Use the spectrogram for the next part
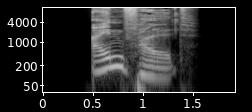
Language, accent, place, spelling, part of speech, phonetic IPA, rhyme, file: German, Germany, Berlin, einfallt, verb, [ˈaɪ̯nˌfalt], -aɪ̯nfalt, De-einfallt.ogg
- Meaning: second-person plural dependent present of einfallen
